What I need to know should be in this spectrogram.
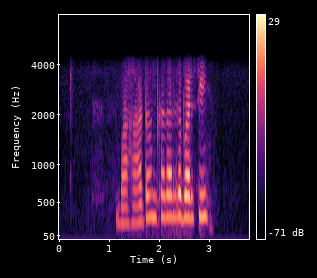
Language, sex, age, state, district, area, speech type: Santali, female, 18-30, Jharkhand, Seraikela Kharsawan, rural, conversation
